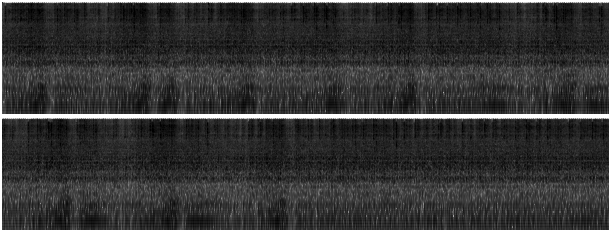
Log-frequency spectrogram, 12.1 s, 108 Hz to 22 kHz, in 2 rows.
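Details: 2016 ZX-10R motorcycle with a very rough idle: low and lumpy, with uneven surges roughly once a second and some clatter.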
